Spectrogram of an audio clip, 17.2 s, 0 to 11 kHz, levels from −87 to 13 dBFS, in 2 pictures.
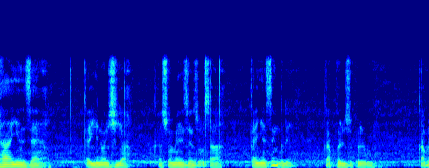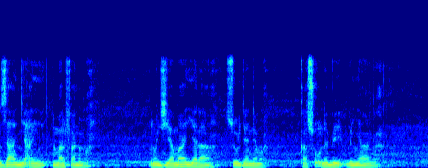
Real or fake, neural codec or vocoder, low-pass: fake; codec, 16 kHz, 4 kbps, FreqCodec, larger model; 7.2 kHz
